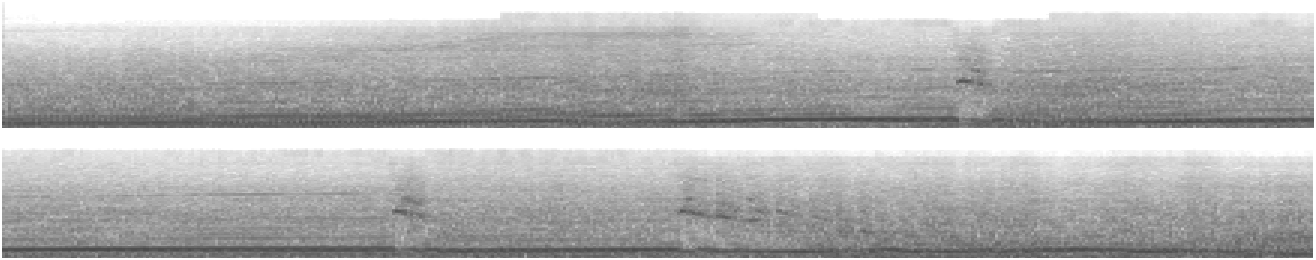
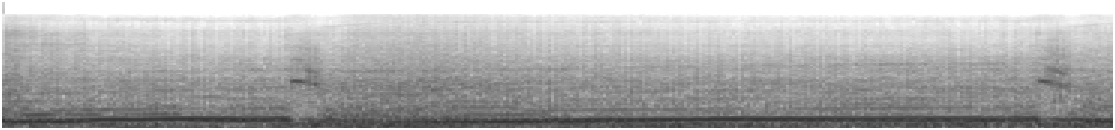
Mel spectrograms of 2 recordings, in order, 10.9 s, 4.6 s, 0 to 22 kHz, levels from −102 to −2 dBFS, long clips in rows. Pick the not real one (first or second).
second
